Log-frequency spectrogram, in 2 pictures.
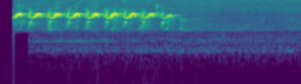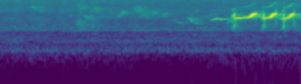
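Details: Green sandpiper (Tringa ochropus), feeding on small invertebrates in Portugal, gives a quick run of high, clear rising whistles, about eight in under two seconds, then a pause and a second burst of similar whistled notes.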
